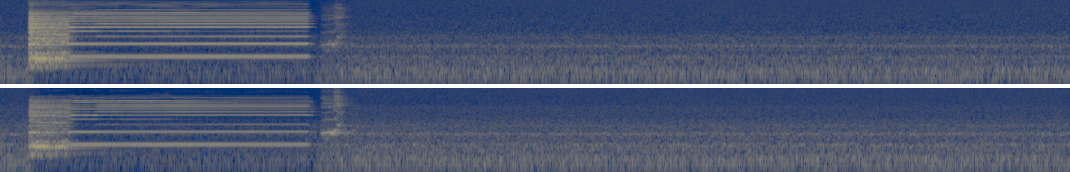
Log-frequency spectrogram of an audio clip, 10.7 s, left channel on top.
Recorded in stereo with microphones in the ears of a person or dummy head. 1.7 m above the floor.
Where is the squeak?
5° right (ahead or behind), 0.8 m.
